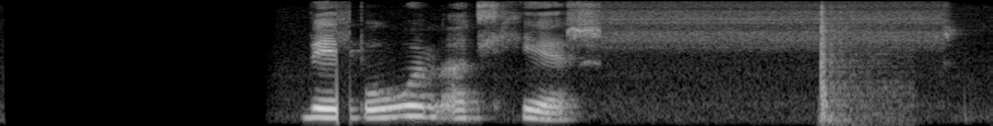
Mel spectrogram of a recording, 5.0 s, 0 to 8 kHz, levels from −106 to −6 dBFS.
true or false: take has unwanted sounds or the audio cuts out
true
